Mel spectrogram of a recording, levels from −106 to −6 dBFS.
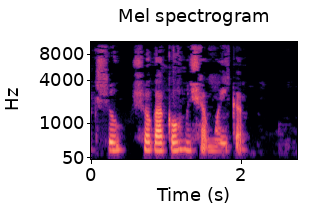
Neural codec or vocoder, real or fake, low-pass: none; real; 9.9 kHz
